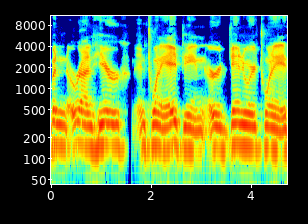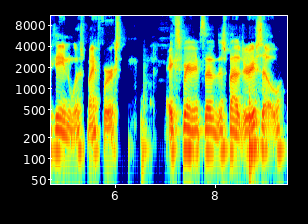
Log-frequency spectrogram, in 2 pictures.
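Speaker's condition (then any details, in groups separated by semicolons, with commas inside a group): Friedreich's ataxia; progressive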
